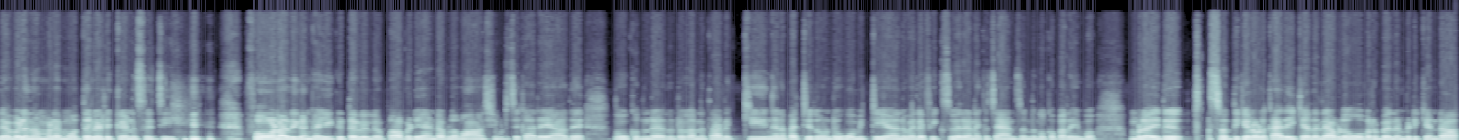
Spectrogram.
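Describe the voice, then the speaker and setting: A young woman talks quickly through a casual vlog voice-over, chatty and direct with her viewers. Her pitch sits in an ordinary middle range. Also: fairly even intonation, darkish tone, clear, resonant tone. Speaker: vlogger narrating.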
